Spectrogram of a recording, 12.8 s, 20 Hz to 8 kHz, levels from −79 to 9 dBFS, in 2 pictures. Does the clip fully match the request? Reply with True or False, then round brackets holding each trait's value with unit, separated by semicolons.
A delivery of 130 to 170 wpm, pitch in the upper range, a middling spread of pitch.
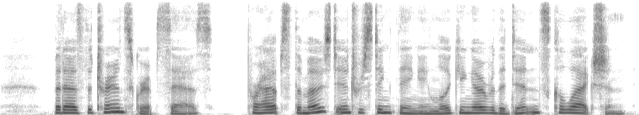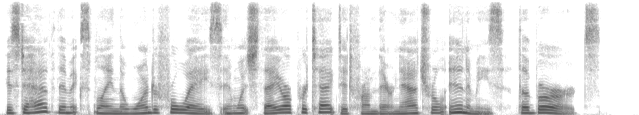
True (165 wpm; 195 Hz; 4.8 semitones)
